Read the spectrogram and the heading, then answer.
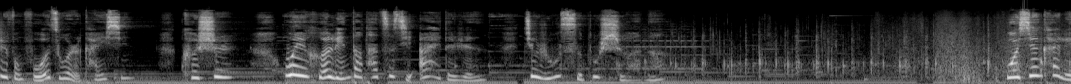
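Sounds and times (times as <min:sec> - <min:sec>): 
speech: 0:00.0 - 0:06.8, 0:10.1 - 0:10.7
hooves of a fast horse-drawn carriage clip-clopping: 0:06.0 - 0:10.7.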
